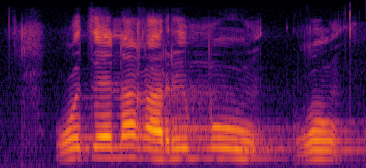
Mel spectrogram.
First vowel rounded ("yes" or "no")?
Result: yes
